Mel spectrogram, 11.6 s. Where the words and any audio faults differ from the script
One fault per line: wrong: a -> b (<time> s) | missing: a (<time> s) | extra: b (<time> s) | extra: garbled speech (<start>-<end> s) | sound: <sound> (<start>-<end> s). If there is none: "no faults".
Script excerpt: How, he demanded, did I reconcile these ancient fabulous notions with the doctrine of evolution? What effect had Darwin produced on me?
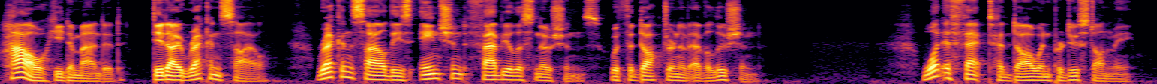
extra: reconcile (3.2 s)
